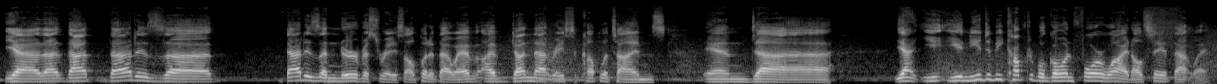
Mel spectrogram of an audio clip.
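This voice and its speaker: A man's voice: medium pitch, normal speed, a bit bright, a little hiss or hum. A man co-commentating a sim race, explaining driving in a hesitant, thoughtful way. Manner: hesitant, thoughtful, many restarts. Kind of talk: live race commentary chat.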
